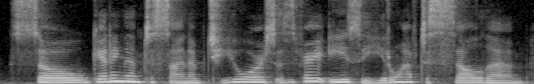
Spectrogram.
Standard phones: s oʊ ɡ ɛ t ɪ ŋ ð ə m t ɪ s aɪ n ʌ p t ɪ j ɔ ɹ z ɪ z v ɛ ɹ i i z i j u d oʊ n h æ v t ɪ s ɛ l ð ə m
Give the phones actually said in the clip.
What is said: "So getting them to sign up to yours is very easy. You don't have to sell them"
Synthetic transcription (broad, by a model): s oʊ ɡ ɛ t ɪ ŋ ð ə m t ɪ s aɪ n ʌ p t ɪ j ɔ ɹ z ɪ z v ɛ ɹ i i z i j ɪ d oʊ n h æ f t ɪ s ɛ l ð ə m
